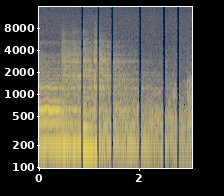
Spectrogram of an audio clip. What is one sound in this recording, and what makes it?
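A man sings close to a microphone.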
